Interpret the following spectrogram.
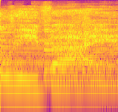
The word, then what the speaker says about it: Levi: protect me thank you Levi oh it's Levi I've been pronouncing it Levy this whole time oh my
